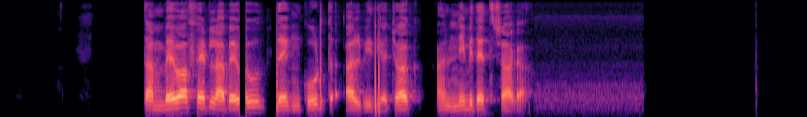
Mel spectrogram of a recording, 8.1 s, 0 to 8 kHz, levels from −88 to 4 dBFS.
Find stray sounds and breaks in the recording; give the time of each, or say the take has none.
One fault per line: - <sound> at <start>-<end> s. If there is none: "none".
none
